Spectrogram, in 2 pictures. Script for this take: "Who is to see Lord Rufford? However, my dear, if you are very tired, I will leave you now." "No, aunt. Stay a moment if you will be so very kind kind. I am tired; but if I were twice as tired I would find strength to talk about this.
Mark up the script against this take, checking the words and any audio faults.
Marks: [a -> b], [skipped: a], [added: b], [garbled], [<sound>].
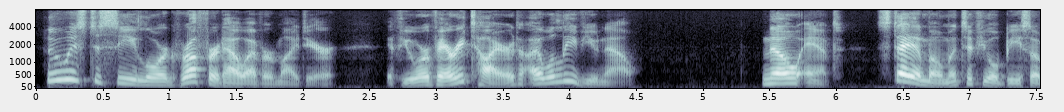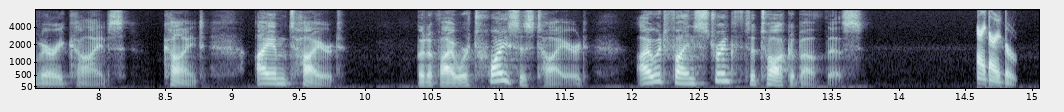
"Who is to see Lord Rufford? However, my dear, if you are very tired, I will leave you now." "No, aunt. Stay a moment if you will be so very kind kind. I am tired; but if I were twice as tired I would find strength to talk about this. [chirp]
